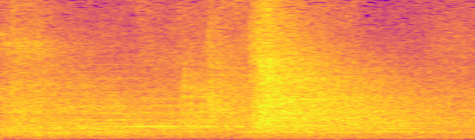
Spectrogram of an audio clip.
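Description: Ice hockey play: a sharp crack of stick, puck or boards a little over halfway through, over the steady noise of skates on ice and the rink.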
